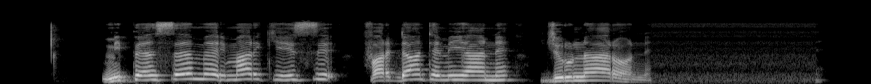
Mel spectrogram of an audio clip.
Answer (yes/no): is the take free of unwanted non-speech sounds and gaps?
yes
